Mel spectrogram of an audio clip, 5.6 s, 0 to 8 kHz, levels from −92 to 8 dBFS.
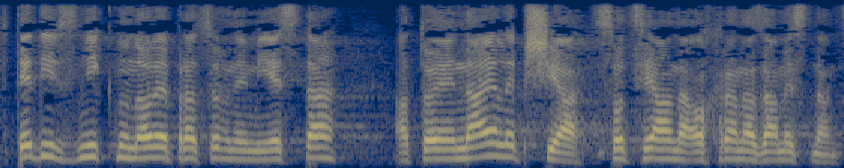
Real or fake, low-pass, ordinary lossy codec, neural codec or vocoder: real; 7.2 kHz; none; none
